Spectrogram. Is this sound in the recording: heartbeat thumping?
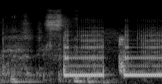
no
